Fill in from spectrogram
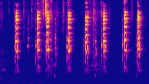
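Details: Female red junglefowl calling to the male, a clear lure call. Harsh, raspy clucks come in quick pairs and doublets, loud and broadband, with short gaps between groups.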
